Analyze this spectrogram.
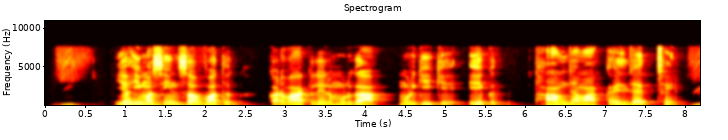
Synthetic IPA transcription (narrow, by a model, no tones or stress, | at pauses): jəɦiməsinsə̃ʋəd̪ʱ | kəɾbaklelmuɾɡamuɾɡikeːk | d̪ʱʰamd͡ʒəmakəɪld͡ʒajt̪̚t͡ʃʰɛ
